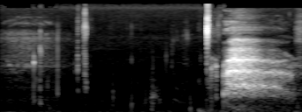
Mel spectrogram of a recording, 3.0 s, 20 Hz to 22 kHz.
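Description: A sip of Treehouse at 10, Treehouse Brewery's 10th anniversary double IPA at 8.8% alcohol: a few soft mouth clicks, then a short airy slurp that swells and lingers at the end, with no one talking.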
